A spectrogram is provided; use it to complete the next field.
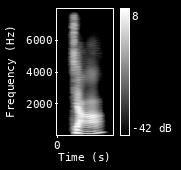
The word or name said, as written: jia1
